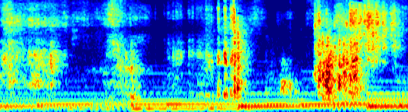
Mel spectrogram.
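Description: Scissors snipping through a sheet of printer paper, several short crisp cuts, over soft background music.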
